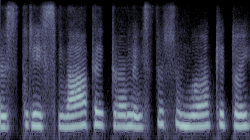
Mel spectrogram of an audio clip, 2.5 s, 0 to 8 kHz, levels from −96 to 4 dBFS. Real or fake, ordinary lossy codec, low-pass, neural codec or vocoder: fake; Opus, 24 kbps; 7.2 kHz; codec, 16 kHz, 0.5 kbps, FreqCodec, smaller model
